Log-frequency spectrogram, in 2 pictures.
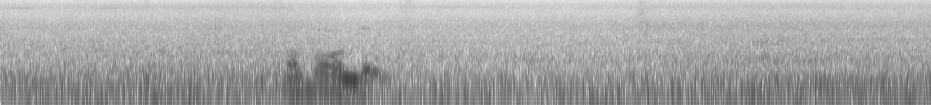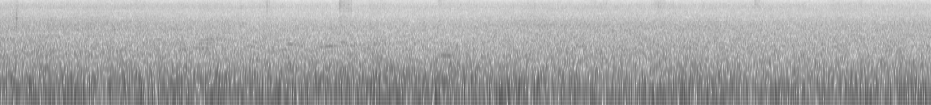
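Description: The Palaruvi waterfall roars in a steady, dense wash of rushing water, close and unbroken over rocky ground. A voice speaks briefly near the start.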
